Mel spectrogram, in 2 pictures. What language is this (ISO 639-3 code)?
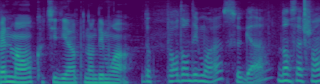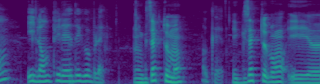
fra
